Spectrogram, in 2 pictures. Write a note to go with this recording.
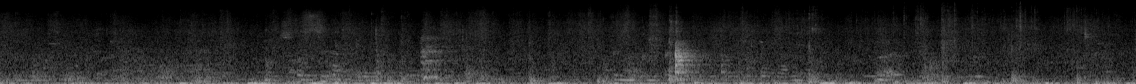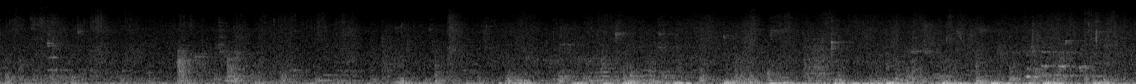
gardens sonority, wooden floor, steps, murmur of people, bamboo tube ... and distorted microphones connection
